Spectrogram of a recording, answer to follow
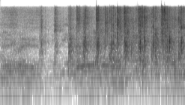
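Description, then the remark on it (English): A voice speaks briefly before scattered hand claps break out and quickly build into a loud, steady round of audience clapping that continues to the end. “You don't have to clap.”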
